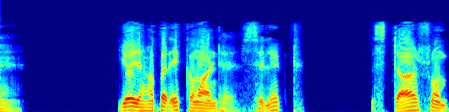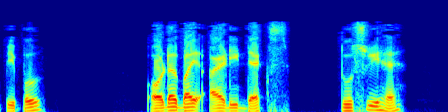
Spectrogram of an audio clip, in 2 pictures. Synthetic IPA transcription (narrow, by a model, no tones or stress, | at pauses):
ɛ̃ | jɐjɐɦãpɐɾeːkːɐmãːɳɖɦɛ̰ːsɪlek̚ʈ | sʈaːɾfɾɔ̃ːmpiːpəl | ʔɔːɾɖəɾbaːɪʔaːɪɖiɖɛks | d̪uːsɾiɦɛː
